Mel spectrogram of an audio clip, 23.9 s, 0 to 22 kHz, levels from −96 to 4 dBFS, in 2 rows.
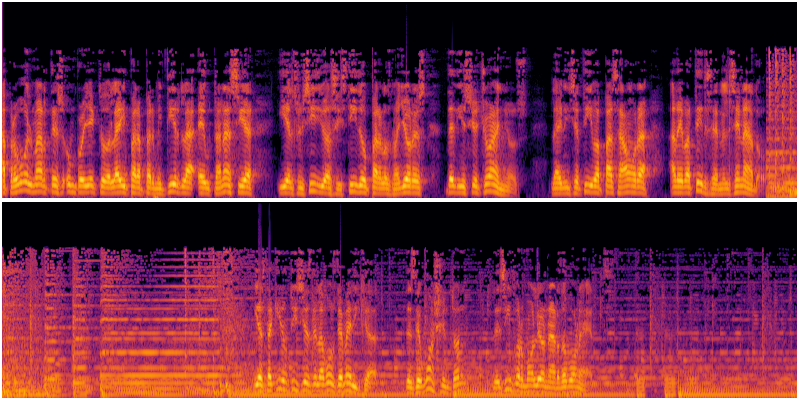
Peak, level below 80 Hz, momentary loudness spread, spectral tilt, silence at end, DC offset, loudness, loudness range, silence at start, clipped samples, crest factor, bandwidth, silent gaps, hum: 0 dBFS; -32 dBFS; 13 LU; -6 dB/octave; 0 s; under 0.1%; -16 LUFS; 5 LU; 0 s; under 0.1%; 16 dB; 8.8 kHz; none; none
